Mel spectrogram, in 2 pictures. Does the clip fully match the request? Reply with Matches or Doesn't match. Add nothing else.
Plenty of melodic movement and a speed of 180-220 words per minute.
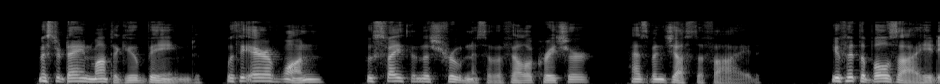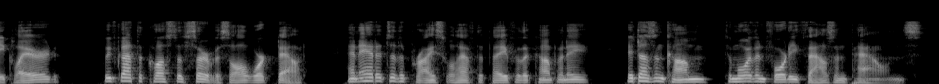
Matches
